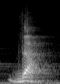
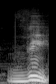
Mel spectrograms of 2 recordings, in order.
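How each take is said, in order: First: The word ends in a neutral schwa vowel. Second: The word ends in a vowel other than schwa. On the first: "Esa vocal se le conoce en inglés como schwa" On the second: "la otra forma en que se puede pronunciar"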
